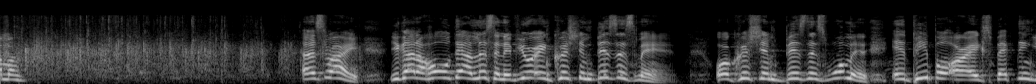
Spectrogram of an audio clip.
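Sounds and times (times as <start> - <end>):
speech: 0.0 - 0.4, 3.0 - 10.3
audience clapping hands: 0.0 - 3.8.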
